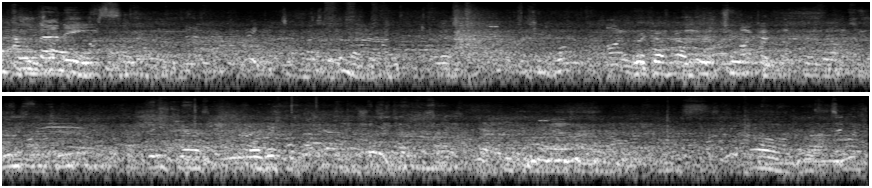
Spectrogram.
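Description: A crowd of people chatter in a large echoing hall.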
